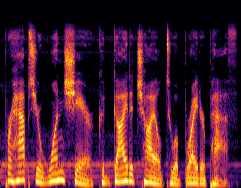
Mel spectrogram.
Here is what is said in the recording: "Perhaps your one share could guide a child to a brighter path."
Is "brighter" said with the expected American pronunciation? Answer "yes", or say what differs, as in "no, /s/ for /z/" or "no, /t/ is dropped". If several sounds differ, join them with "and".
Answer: yes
